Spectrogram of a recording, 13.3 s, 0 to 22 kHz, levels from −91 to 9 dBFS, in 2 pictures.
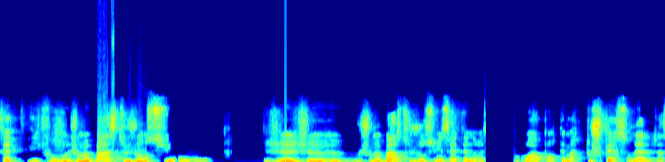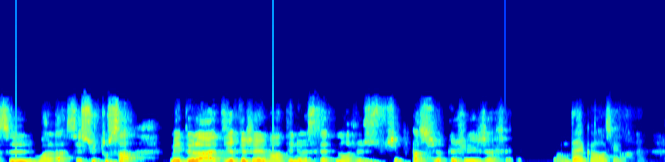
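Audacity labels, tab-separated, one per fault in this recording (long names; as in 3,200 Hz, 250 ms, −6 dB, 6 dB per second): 0.970000	1.470000	clipping −19.5 dBFS
2.850000	2.860000	drop-out 8.7 ms
4.850000	5.140000	drop-out 291 ms
6.810000	6.810000	click −15 dBFS
9.380000	9.380000	click −13 dBFS
11.700000	11.700000	click −28 dBFS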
